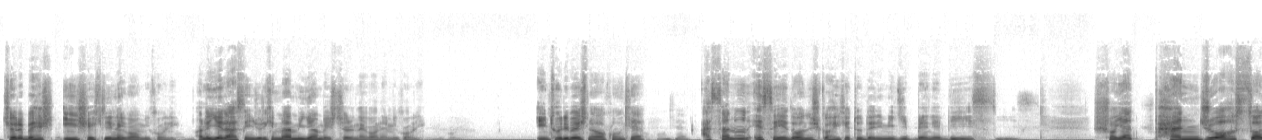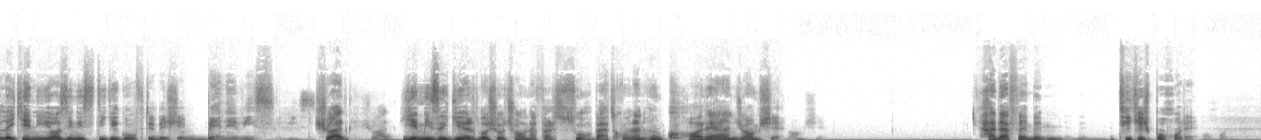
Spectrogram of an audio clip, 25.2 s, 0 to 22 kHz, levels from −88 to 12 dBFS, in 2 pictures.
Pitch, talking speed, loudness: 135 Hz, 140 wpm, -19 LUFS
